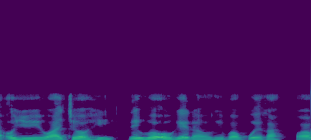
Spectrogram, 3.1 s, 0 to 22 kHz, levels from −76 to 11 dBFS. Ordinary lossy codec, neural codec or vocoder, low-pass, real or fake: none; none; 7.2 kHz; real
